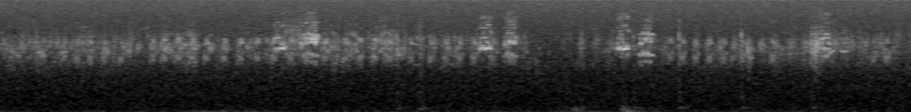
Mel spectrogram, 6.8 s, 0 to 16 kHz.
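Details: Begging White-cheeked Starling fledglings being fed caterpillars by parents at a shallow waterhole in Japan, early June 2015; harsh buzzy chatter swelling into several louder squealing bursts, spaced irregularly a second or two apart.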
